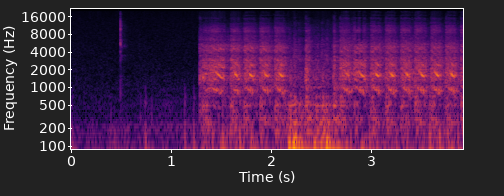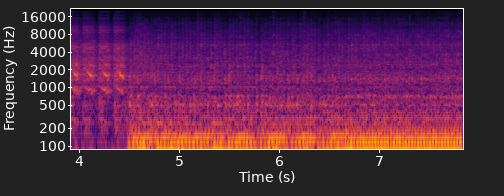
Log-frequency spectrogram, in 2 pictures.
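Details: Suzuki motorcycle after winter storage, first start attempted without choke: starter cranks in a quick even chug, about three beats a second, before engine finally catches and settles into a rough, uneven idle; hard cold start.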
